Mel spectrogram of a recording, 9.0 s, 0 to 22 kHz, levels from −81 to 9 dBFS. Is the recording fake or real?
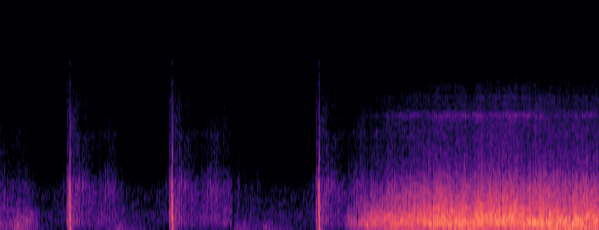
fake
